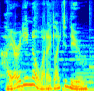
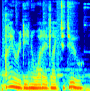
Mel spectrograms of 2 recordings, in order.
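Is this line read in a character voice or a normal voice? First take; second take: normal voice; character voice. First: It is read in the reader's own normal voice. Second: It is read in a put-on character voice. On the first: The speaker calls it wrong. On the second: The speaker calls it right.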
